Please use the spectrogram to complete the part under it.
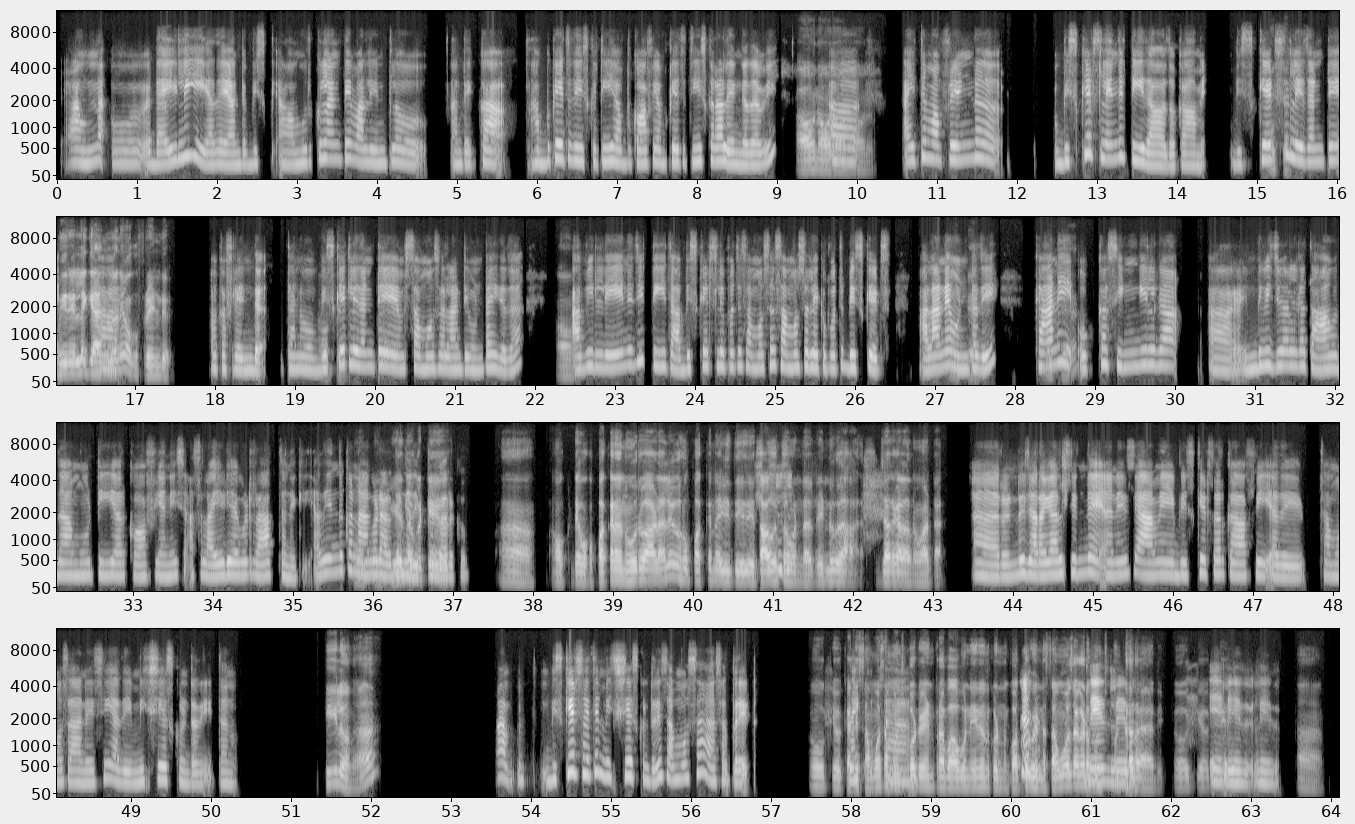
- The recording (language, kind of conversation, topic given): Telugu, podcast, కాఫీ, టీ వంటి పానీయాలు మన ఎనర్జీని ఎలా ప్రభావితం చేస్తాయి?
- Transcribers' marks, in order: in English: "డైలీ"; in English: "టీ హబ్, కాఫీ హబ్‌కి"; in English: "ఫ్రెండ్ బిస్కెట్స్"; other background noise; in English: "బిస్కెట్స్"; in English: "గాంగ్‌లోనే"; in English: "ఫ్రెండ్"; in English: "ఫ్రెండ్"; in English: "బిస్కిట్"; in English: "బిస్కిట్స్"; in English: "బిస్కిట్స్"; in English: "సింగిల్‌గా"; in English: "ఇండివిడ్యుయల్‌గా"; in English: "ఆర్ కాఫీ"; tapping; giggle; in English: "బిస్కెట్స్ ఆర్ కాఫీ"; in English: "మిక్స్"; in English: "బిస్కెట్స్"; in English: "మిక్స్"; in English: "సెపరేట్. లైక్"; giggle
